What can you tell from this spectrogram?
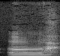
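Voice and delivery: "uh" held as a lax mid vowel; relaxed schwa. Shown as a demonstration. Linguist repeats the schwa example, relaxed "uh". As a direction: let "uh" fall out of a relaxed mouth. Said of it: "really relax your mouth".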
